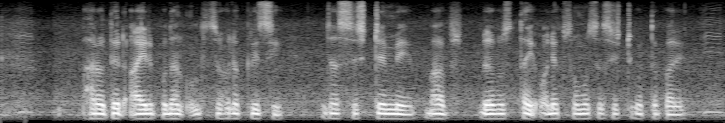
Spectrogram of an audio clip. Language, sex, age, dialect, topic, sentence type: Bengali, male, 18-24, Standard Colloquial, agriculture, statement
